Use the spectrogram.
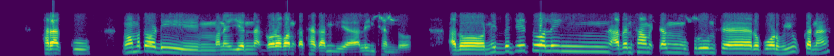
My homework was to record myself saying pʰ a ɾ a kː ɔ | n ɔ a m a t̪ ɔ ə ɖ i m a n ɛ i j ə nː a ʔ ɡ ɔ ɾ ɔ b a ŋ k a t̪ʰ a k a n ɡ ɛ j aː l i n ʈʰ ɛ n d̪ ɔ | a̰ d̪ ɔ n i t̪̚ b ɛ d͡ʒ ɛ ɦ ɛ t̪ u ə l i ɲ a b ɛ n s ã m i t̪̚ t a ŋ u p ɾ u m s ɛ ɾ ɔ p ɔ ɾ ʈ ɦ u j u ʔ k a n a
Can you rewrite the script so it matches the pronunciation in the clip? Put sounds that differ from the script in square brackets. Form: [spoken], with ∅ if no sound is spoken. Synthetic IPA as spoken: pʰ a ɾ a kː [u] | n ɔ a m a t̪ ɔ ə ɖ i m a n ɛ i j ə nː a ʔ ɡ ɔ ɾ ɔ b a [n] k a t̪ʰ a k a n ɡ ɛ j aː l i [ɲ] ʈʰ ɛ n d̪ ɔ | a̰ d̪ ɔ n i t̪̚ b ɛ d͡ʒ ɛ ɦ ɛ t̪ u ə l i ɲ a b ɛ n s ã m i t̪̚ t a ŋ u p ɾ u m s ɛ ɾ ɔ p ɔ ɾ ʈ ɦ u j u ʔ k a n a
